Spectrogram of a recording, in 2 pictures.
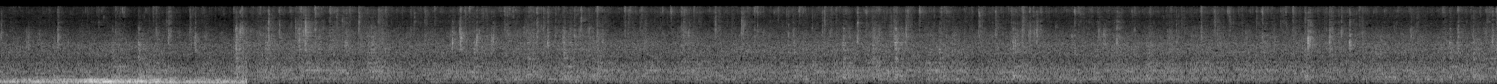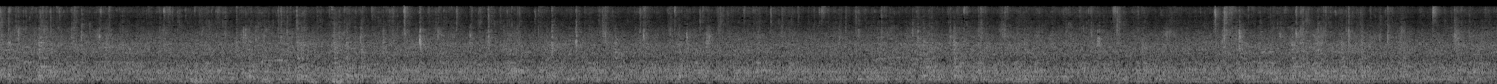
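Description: Heavy rain falling steadily, with many distinct drop hits on a surface. A loud low rumble fills the first two seconds or so and cuts off abruptly.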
